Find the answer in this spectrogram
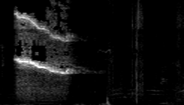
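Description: A person's sharp whistle, a single falling whistle lasting under a second, of the kind pigeon keepers use to drive their flock. A short thump follows about a second later.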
